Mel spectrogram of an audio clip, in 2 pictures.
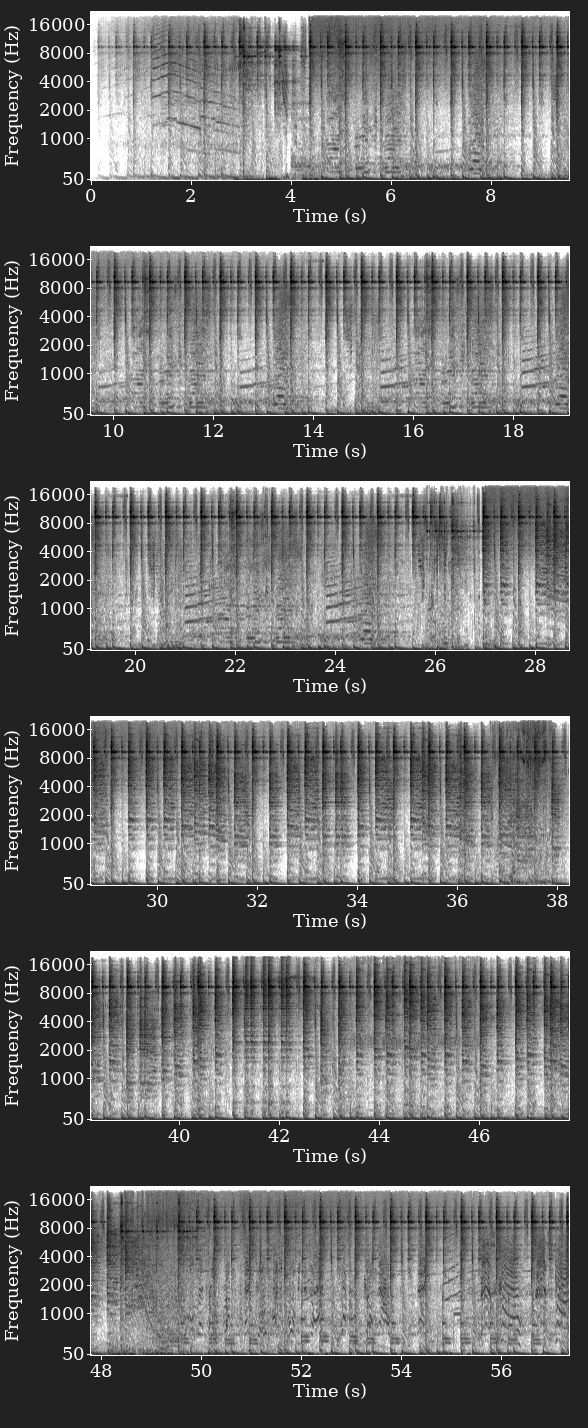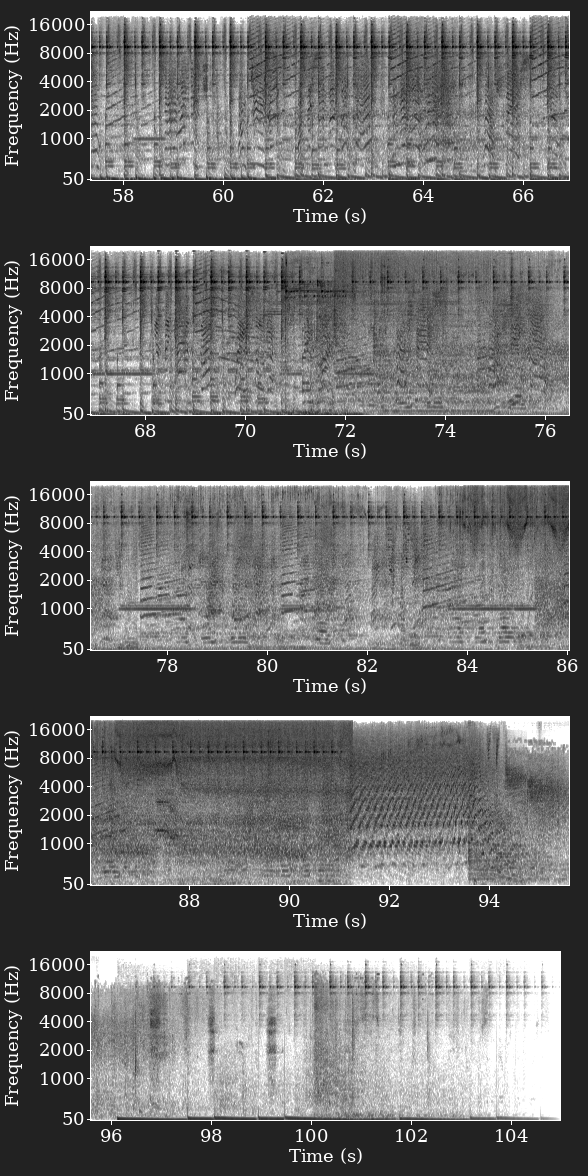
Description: ブルンディドラムを取り入れたDNB的な、トライバル縦ノリ怒涛のドラムチューン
